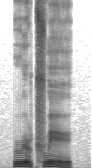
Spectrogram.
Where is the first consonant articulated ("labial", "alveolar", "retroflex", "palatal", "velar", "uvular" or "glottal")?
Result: retroflex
